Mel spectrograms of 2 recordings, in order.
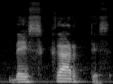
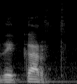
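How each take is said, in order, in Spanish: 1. El nombre se lee letra por letra. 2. El nombre se dice a la manera francesa. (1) "Se escribe" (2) "se pronuncia"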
